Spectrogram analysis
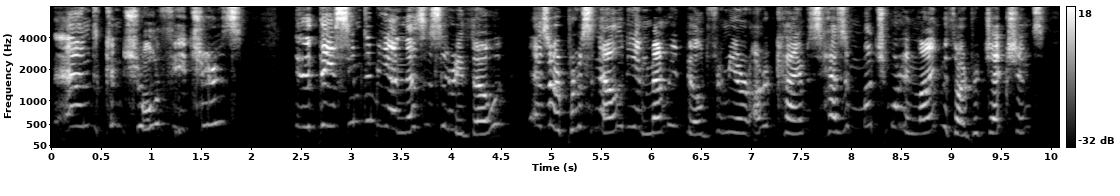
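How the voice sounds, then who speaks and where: A woman's voice: very high-pitched, normal speed, bright, forceful tone, pitched above the performer's own voice, exaggerated voice, low-quality recording. A woman voicing a nervous, earnest female alien mouse scientist in an audiobook, with a flustered, eager way of talking. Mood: flustered, defensive. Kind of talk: acted audiobook character.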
